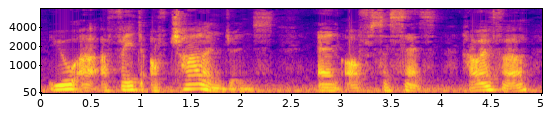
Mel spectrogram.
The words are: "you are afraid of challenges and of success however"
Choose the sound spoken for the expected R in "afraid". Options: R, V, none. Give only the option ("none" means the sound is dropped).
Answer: none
